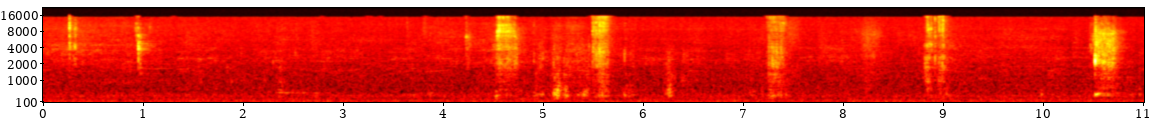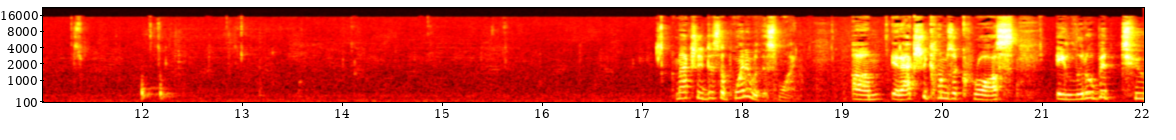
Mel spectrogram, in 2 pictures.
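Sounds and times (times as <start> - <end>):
person slurping wine: 4.5 - 5.9.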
